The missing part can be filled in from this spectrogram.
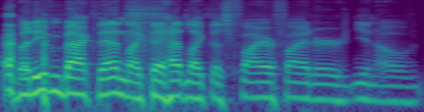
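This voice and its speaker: Firefighter guy from utah, laid back, says uh a lot, mid pitch, dry mic. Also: a little fast, dry recording. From Utah, USA. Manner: relaxed and easygoing, with many fillers. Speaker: firefighter guest. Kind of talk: casual podcast interview.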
